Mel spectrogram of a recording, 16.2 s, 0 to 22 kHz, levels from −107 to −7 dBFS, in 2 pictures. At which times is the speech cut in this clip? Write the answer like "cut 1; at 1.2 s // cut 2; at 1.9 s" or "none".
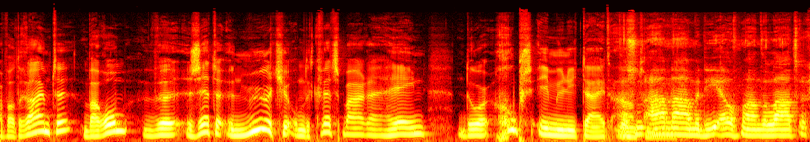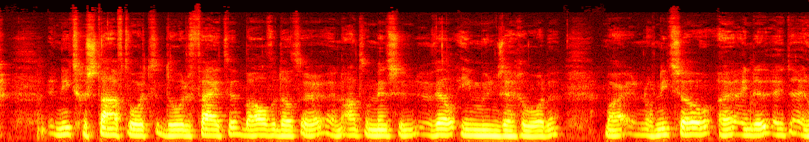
cut 1; at 8.6 s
